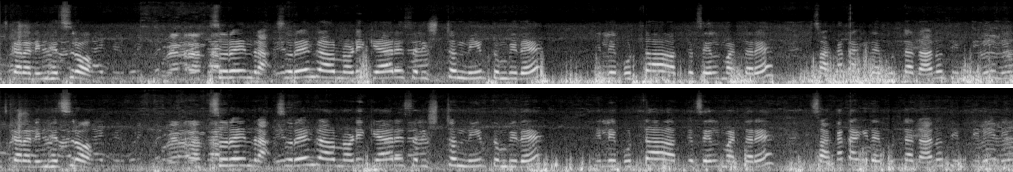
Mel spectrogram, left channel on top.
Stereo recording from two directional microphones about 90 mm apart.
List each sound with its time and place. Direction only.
0.1 s speech: 10° left (ahead or behind)
1.7 s speech: 35° right (ahead or behind)
2.1 s speech: centre (ahead or behind)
